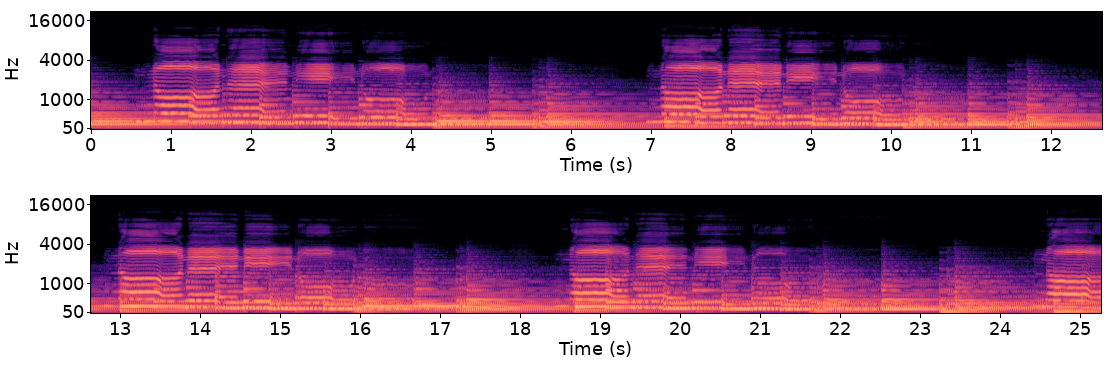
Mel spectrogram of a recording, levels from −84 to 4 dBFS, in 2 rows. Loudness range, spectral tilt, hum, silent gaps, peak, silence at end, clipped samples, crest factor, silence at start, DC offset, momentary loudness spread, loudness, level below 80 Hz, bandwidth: 2 LU; -7 dB/octave; none; none; 0 dBFS; 0 s; under 0.1%; 16 dB; 0 s; under 0.1%; 7 LU; -17 LUFS; -34 dBFS; 8.8 kHz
